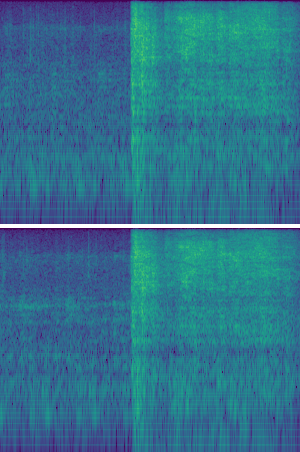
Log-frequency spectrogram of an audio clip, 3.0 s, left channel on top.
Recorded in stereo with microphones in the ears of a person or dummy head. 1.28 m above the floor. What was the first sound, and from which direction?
Tearing paper, 10° left (ahead or behind).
